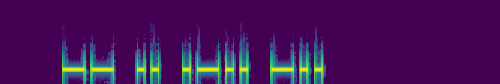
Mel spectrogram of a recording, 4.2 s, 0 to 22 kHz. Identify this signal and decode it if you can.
Morse code, heard as a keyed tone, about 20 wpm, 700 Hz. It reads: MILD
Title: 259 Lesson 42d - Words 18-20wpm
